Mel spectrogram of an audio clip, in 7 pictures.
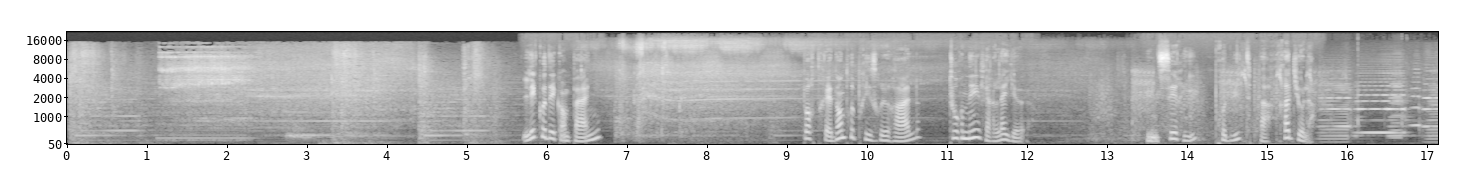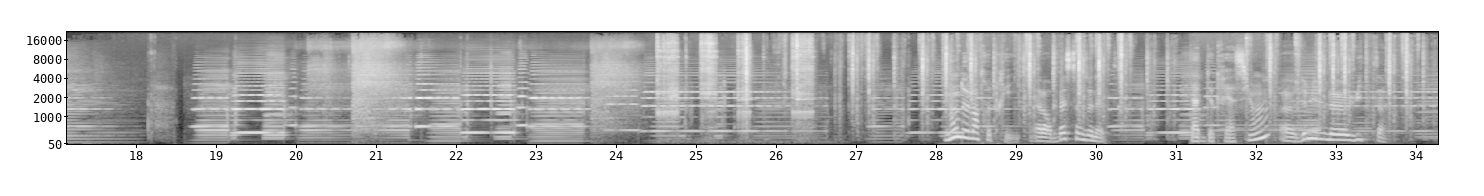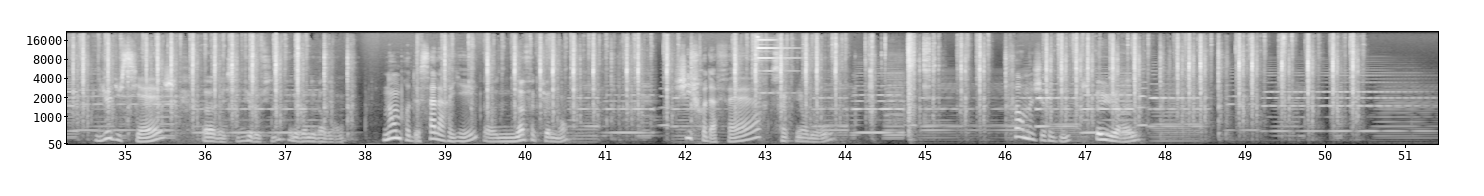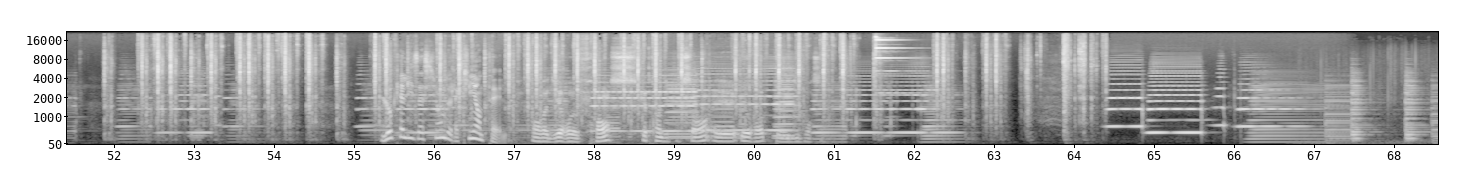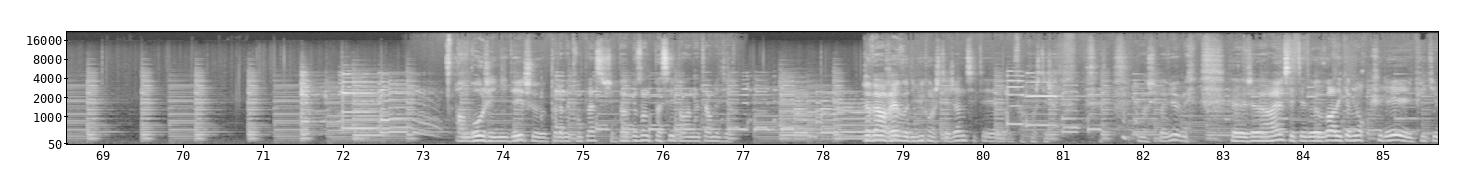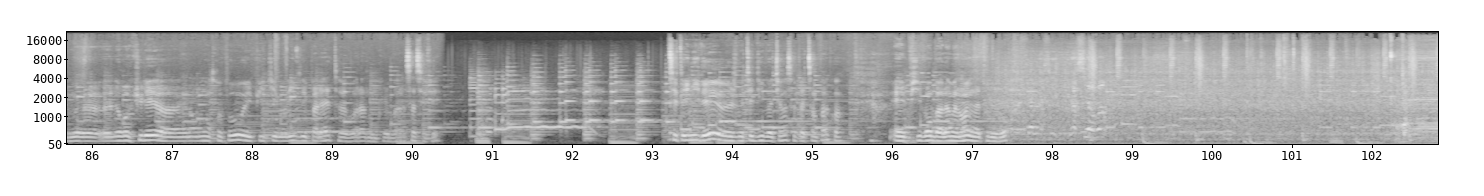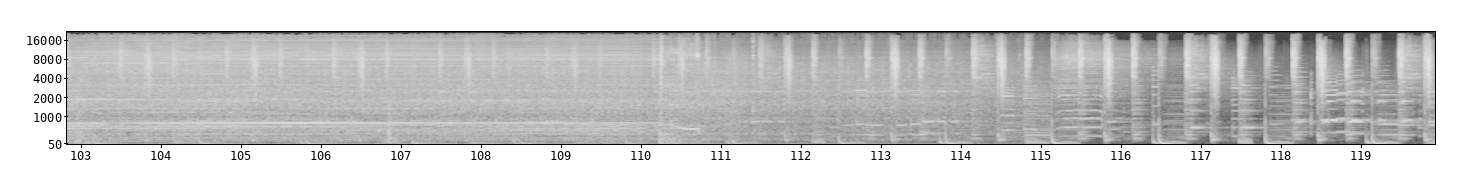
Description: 9 juin 2022 16:07 | eco des campagnes, podcasts maison, reportage, territoire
